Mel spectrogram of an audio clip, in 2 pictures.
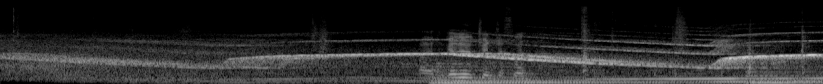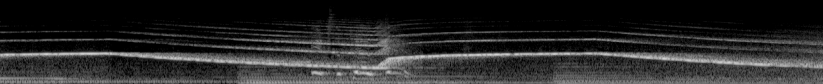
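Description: An emergency vehicle siren wailing in slow cycles. Each cycle is a quick rise and a long falling glide, repeating about every five seconds, and the siren grows louder about seven seconds in. A low droning hum underneath changes in steps.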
